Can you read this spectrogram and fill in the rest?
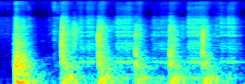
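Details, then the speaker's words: Car after clunk fix, tyre pushed by hand: only dull thunks with faint license plate rattle, tyre barely moving; previous suspension clunking completely gone; no suspension clunk. "you don't hear the clunking sounds besides me pushing that so yeah the clunking sounds finally going"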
